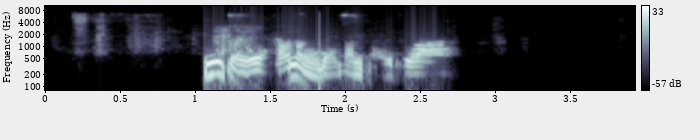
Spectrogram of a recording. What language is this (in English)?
Cantonese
